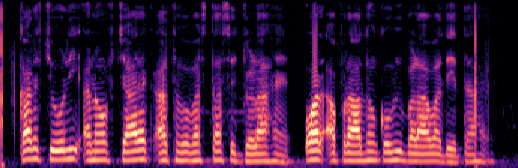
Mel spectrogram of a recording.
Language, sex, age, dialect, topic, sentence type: Hindi, male, 25-30, Awadhi Bundeli, banking, statement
